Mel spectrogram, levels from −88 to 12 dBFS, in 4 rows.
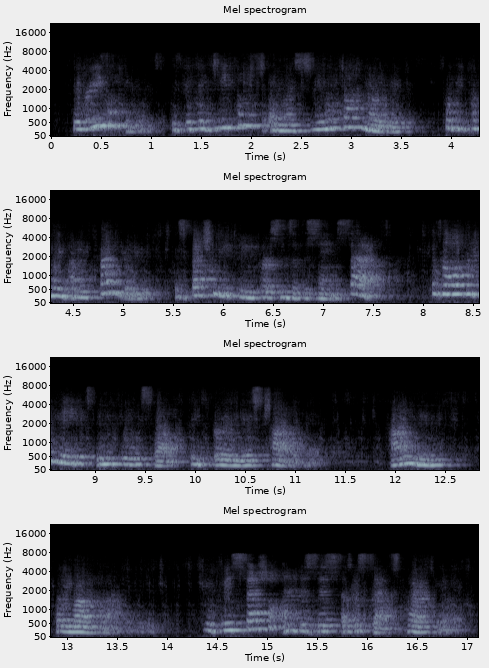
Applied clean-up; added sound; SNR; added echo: neural separator model SepFormer DNS4.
